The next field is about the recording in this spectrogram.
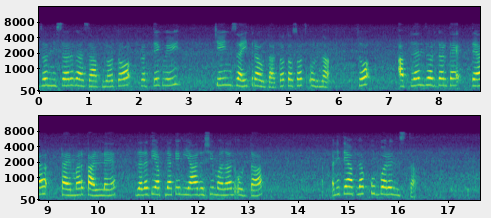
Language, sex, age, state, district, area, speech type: Goan Konkani, female, 18-30, Goa, Sanguem, rural, spontaneous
